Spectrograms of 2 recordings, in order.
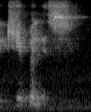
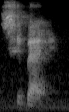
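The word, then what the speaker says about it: Kybele: e que é uma representação de kíbelis, muitas pessoas pronunciam latinizado, sibelli, né?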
